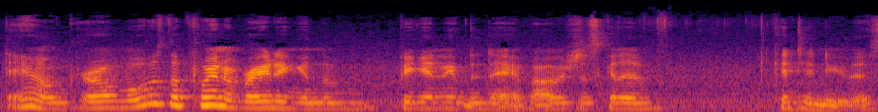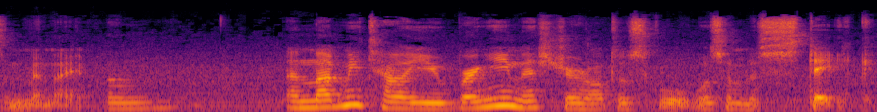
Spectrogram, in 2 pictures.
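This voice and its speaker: Talking at a very fast pace with lively intonation, a woman is heard through noticeable background noise and audible room echo. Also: fairly low pitch for a woman. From New York. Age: 20s. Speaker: YouTuber. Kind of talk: casual chat, reading own diary aloud. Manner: animated.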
